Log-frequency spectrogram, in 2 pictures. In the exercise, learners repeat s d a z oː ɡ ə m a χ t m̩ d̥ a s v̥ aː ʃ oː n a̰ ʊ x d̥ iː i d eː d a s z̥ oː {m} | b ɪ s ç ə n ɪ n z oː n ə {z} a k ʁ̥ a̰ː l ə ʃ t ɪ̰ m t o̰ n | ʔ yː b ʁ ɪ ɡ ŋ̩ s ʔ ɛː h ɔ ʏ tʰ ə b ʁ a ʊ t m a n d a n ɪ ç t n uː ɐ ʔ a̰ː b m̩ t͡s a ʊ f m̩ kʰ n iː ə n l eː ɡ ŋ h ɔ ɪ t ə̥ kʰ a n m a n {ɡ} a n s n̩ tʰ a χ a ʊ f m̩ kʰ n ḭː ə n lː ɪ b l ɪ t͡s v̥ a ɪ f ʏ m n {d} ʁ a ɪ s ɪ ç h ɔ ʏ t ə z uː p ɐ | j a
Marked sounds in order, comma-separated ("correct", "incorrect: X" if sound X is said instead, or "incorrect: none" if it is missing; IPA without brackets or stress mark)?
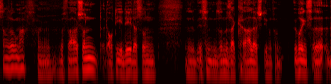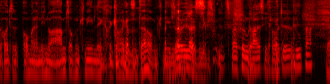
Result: incorrect: n, correct, correct, correct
